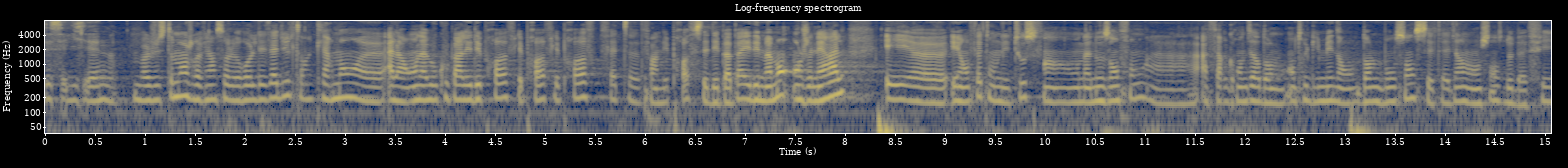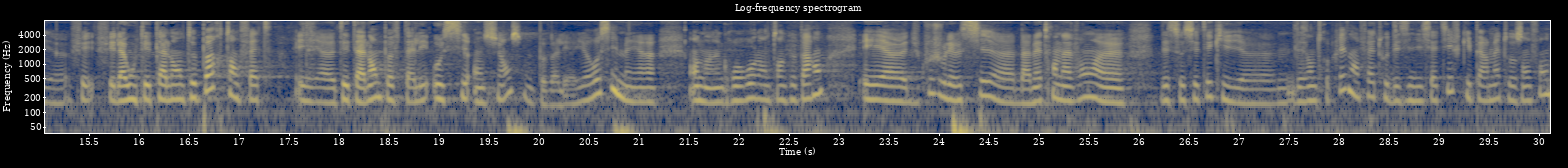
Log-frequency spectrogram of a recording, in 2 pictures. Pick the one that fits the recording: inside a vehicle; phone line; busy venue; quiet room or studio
busy venue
